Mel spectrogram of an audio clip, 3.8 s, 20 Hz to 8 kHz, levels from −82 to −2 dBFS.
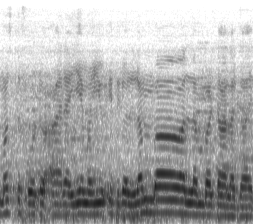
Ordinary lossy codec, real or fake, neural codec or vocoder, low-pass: none; real; none; 7.2 kHz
